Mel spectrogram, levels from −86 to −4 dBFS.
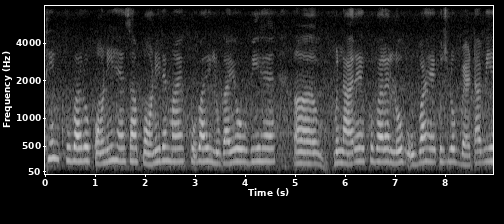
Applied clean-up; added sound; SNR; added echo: none; none; none; none.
